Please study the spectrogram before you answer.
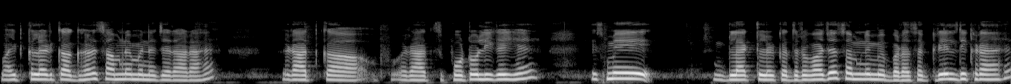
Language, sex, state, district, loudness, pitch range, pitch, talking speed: Hindi, female, Uttar Pradesh, Jyotiba Phule Nagar, -14 LUFS, 215-245 Hz, 230 Hz, 185 wpm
